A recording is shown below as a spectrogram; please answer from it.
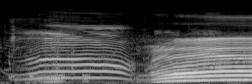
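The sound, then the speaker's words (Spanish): A loud, cow-like moo in two long, drawn-out calls separated by a brief break, the first sagging in pitch as it fades and the second starting low and then rising and holding steady. “Hizo como una vaca.”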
